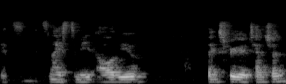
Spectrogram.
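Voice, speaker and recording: A man's somewhat breathy voice holds a fairly even intonation. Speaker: marketing consultant. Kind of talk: webinar presentation. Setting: online webinar. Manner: fast; hesitant, many fillers.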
